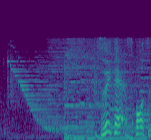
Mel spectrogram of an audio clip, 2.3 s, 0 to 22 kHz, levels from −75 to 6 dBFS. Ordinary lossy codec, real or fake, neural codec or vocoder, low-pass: none; real; none; 7.2 kHz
